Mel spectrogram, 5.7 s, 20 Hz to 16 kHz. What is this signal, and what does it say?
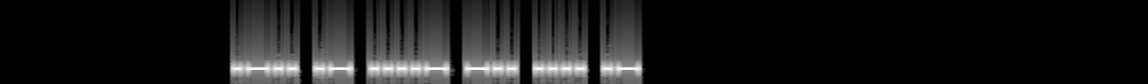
Morse code, heard as a keyed tone, about 36 wpm, 700 Hz. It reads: LA4DHA
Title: DXCC-100 Call Signs - 6 Characters - Repeated 3x - 35wpm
